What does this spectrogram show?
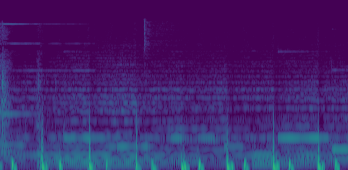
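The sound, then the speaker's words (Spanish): A steady heartbeat thumps with deep paired beats repeating evenly over a low sustained hum, with no talking. “A ver, si te quedas latiendo así toda la nota, no te voy a entender nada.”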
